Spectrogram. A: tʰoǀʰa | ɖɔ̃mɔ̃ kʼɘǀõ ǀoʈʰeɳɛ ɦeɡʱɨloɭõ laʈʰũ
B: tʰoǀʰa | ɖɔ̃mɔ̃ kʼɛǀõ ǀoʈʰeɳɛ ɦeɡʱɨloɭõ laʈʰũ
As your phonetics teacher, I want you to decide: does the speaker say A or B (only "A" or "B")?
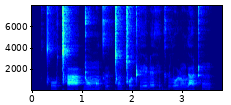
A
